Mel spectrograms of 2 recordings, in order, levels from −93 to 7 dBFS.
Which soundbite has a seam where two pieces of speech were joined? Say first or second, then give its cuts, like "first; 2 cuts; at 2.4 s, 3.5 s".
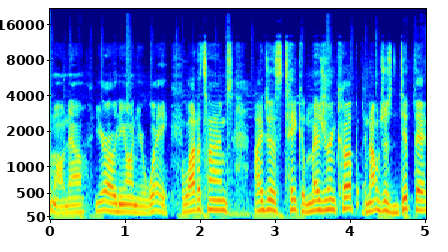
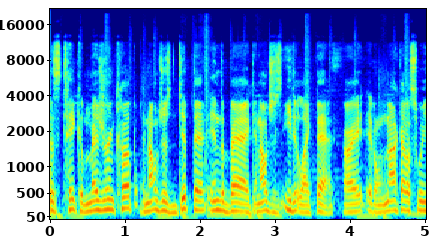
first; 1 cut; at 1.8 s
